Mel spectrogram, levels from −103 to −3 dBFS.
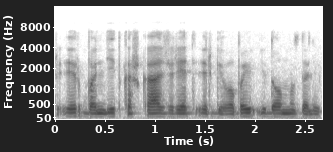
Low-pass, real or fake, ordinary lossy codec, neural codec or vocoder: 7.2 kHz; real; Opus, 16 kbps; none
